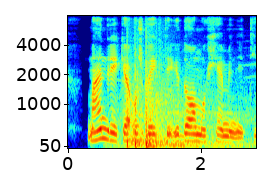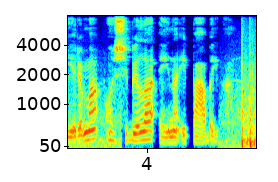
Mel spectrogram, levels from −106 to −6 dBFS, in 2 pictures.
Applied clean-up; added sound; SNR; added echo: none; Crowd / Cheering / Fireworks; 6 dB; none.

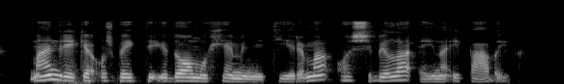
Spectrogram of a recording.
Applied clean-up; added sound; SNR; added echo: neural mask model DeepFilterNet 3.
